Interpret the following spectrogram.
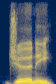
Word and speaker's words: Jurnee: Jake, Jockey, Jojo, Journey, that's spelled Jurnee, and Jazz.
